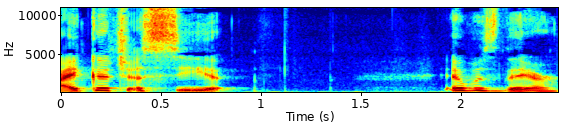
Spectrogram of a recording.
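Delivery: crying voice. Remembering saying goodbye to a mother in hospital, crying while talking. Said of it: "I don't mean to cry my podcast".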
